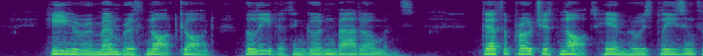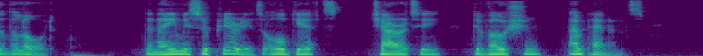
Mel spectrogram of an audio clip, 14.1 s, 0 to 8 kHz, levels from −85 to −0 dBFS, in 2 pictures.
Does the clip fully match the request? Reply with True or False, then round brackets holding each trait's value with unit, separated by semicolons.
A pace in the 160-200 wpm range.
False (135 wpm)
